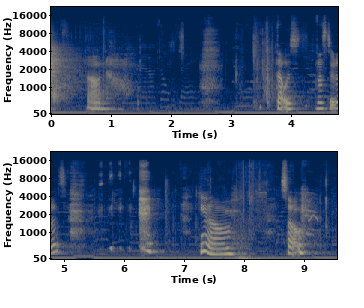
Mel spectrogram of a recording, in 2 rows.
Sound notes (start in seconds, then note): 5.2 laughs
